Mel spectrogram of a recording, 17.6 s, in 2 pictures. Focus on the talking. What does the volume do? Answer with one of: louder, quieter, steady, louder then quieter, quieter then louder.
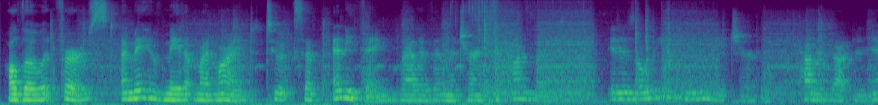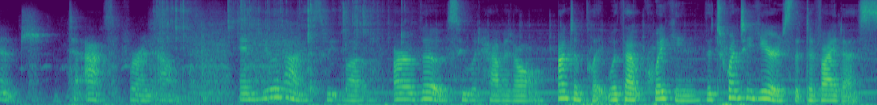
quieter then louder.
